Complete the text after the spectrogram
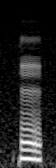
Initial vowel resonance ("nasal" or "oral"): nasal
